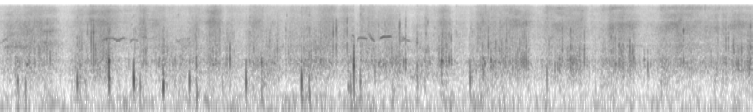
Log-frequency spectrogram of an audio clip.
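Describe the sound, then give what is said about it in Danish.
Footsteps crunch and rustle as someone walks into a bush, in a steady walking rhythm, with scattered sharp snaps of twigs and leaves, while faint bird chirps sound in the background. “Oh, nu er jeg ved at gå ind i en busk her.”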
